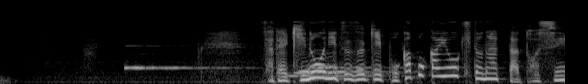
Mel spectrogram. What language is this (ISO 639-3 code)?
jpn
